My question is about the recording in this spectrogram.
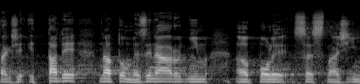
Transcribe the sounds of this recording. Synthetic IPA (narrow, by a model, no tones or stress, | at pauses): aɡʒɛʔɪt̪adɪnat̪o̞mːɛzɪnaːɾo̞dɲiːm | po̞lɪsɛsnaʒiːm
